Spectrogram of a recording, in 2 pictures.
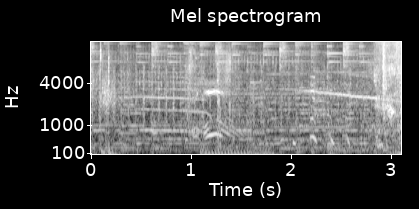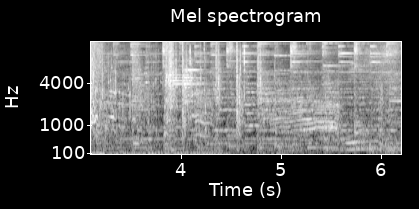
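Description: Cartoon sound effects over background music: a cow mooing, with a sudden crash about halfway through.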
